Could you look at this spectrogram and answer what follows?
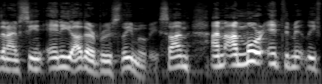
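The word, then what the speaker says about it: Bruce Li: And to be honest, I've also watched Fist of Fury 2 and 3, the Bruceploitation, I guess, versions, where it's Bruce, I guess it's still pronounced Bruce Lee, but it's Bruce L.I.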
